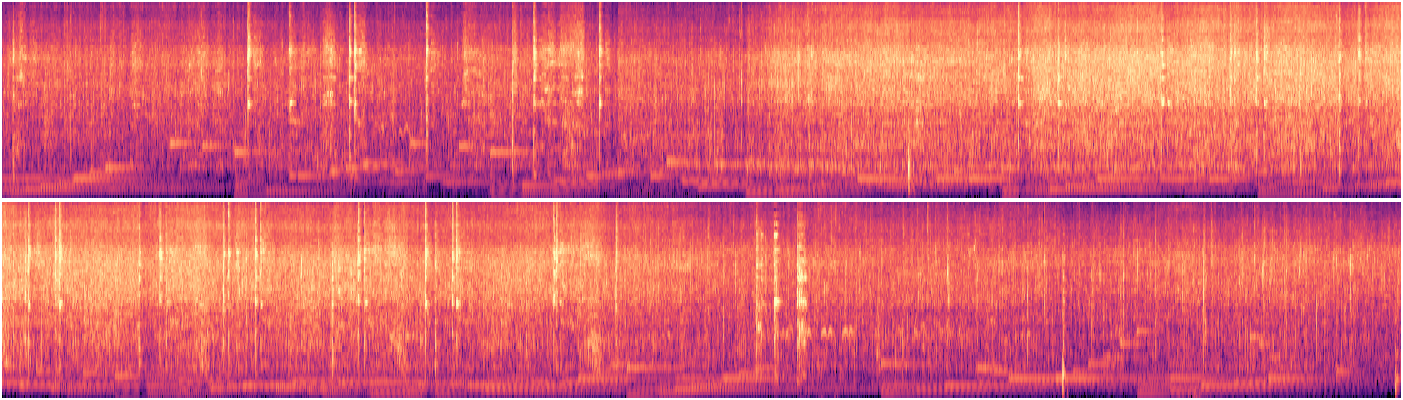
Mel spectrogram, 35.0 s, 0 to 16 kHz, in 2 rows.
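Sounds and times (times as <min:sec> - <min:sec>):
food sizzling in a pan: 0:00.0 - 0:34.9
utensil scraping a pan: 0:00.1 - 0:00.4, 0:01.4 - 0:07.8, 0:11.2 - 0:11.7, 0:12.6 - 0:25.3.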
